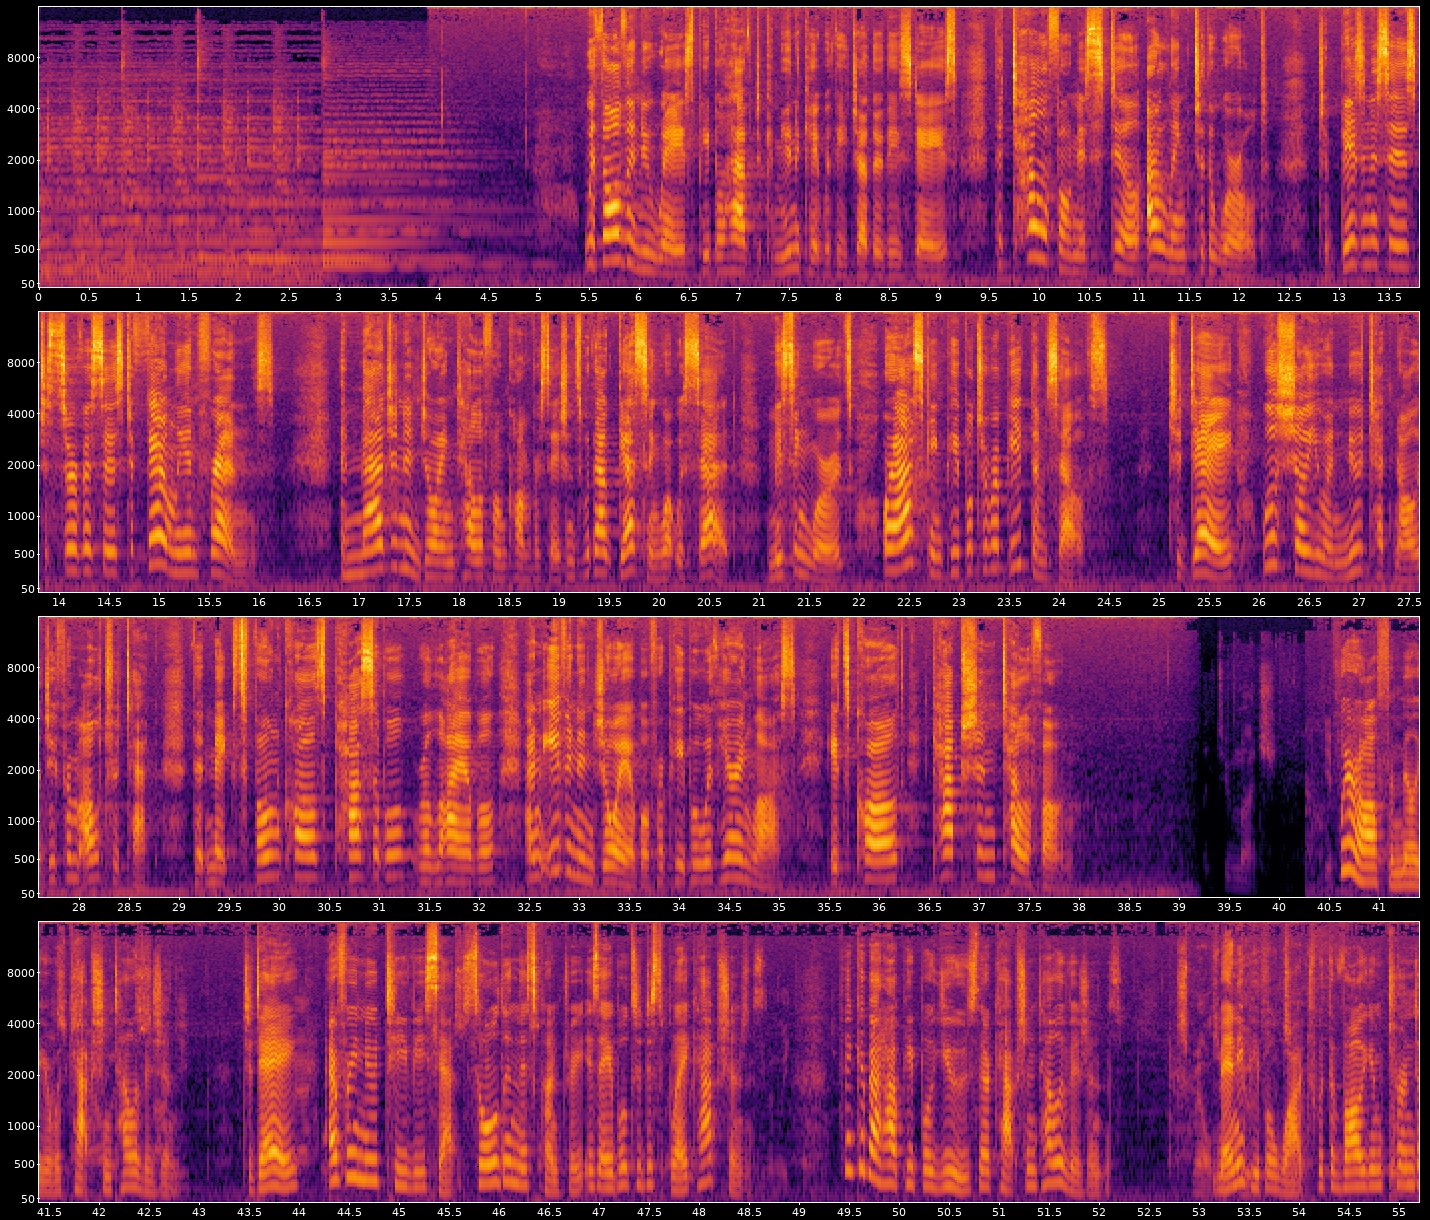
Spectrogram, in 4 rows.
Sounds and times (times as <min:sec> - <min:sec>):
Speech: 0:05.5 - 0:16.2, 0:16.8 - 0:24.5, 0:40.5 - 0:48.8, 0:49.4 - 0:52.2, 0:52.8 - 0:55.2.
